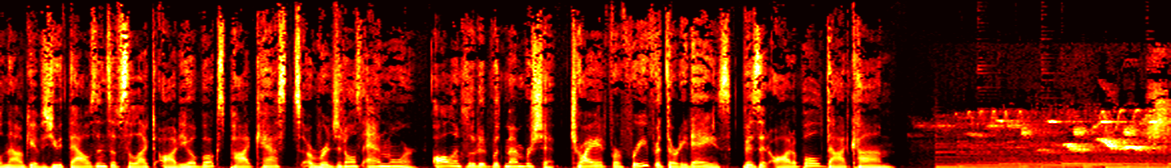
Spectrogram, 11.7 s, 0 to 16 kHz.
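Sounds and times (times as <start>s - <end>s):
speech: 0.0s - 9.0s
birds chirping and tweeting: 9.1s - 11.7s.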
